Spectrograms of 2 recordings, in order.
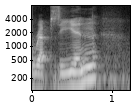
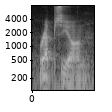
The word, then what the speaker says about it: Repzion: Mr. Repzion, that's how you say my name, not Mr. Repzion. Repzy, it's Repzion.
